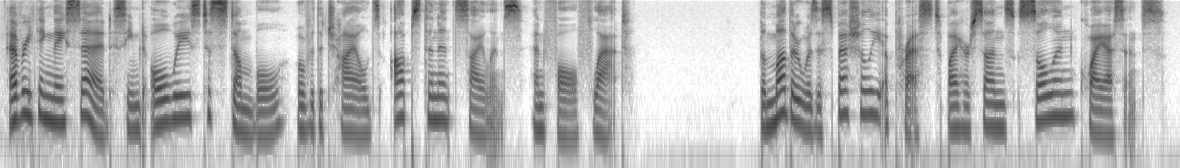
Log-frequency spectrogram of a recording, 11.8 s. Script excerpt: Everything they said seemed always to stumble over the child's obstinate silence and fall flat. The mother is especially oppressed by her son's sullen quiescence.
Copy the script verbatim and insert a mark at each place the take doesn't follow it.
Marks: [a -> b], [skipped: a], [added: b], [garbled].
Everything they said seemed always to stumble over the child's obstinate silence and fall flat. The mother [is -> was] especially oppressed by her son's sullen quiescence.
